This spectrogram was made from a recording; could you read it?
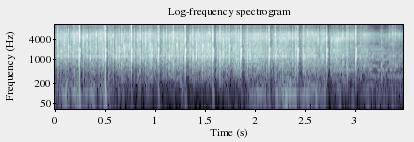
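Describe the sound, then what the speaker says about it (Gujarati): Audience applause fills a hall at a life-changing motivational program in Amreli, with steady, dense clapping from a seated crowd that fades slightly toward the end. "એકવાર પોતપોતાની માટે જોરદાર તાળી"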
